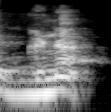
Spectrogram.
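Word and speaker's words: ज्ञ: So we have to say gna. So it becomes gna.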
